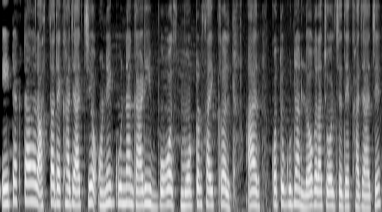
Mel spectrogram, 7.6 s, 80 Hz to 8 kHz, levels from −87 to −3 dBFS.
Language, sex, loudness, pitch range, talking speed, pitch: Bengali, female, -15 LUFS, 185-215 Hz, 115 wpm, 200 Hz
